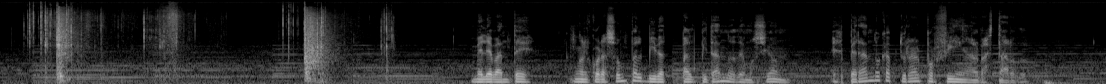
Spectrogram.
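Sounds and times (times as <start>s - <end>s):
creaking in nearby trees: 0.0s - 4.0s
wood cracking and snapping in nearby trees: 0.0s - 4.1s
speech: 4.7s - 10.5s.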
